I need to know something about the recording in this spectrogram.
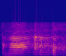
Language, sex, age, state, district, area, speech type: Urdu, male, 18-30, Uttar Pradesh, Balrampur, rural, conversation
